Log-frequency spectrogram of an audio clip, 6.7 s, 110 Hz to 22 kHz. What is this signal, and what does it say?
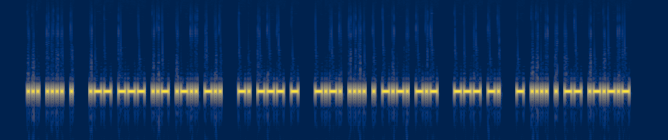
Morse code, heard as a keyed tone, about 51 wpm, 700 Hz. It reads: SHE WOULD NOT CHECK ON THEM.
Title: Sentences from Top 1000 Words - Review Part 3 - 50wpm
